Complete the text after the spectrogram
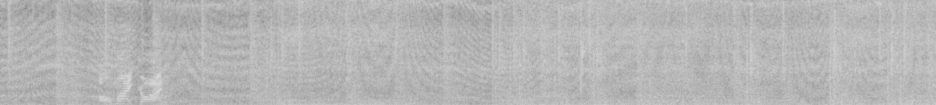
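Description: A laser beam hums and crackles.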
